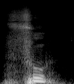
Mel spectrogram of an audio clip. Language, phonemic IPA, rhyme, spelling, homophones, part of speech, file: French, /fu/, -u, fou, fous / fout, adjective / noun, Fr-fou.ogg
- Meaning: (adjective) mad, crazy; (noun) 1. madman 2. jester (court entertainer) 3. nut (extreme enthusiast) 4. bishop 5. booby (bird)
